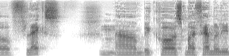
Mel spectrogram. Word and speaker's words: FLKS: It's called Flex. Mm. Because my family name is. That's how they pronounce it in Germany.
